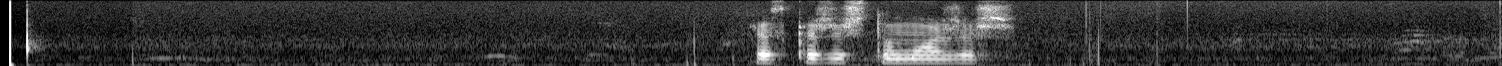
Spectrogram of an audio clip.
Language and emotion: Russian, neutral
